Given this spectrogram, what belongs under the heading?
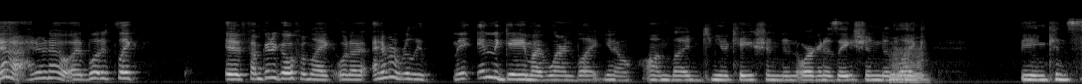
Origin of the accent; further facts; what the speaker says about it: California, United States; When I was a child, I grew up in the Redwood Forest.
